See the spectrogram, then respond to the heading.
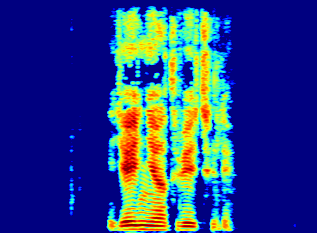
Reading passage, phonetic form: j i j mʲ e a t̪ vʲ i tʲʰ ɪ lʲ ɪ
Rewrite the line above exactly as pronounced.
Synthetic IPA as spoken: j e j nʲ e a t̪ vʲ e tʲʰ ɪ lʲ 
